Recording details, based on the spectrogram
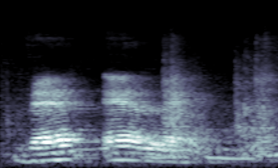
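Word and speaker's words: וְאֵלֶּה: Ve-ele. Mouth is still open. So it's an open syllable.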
